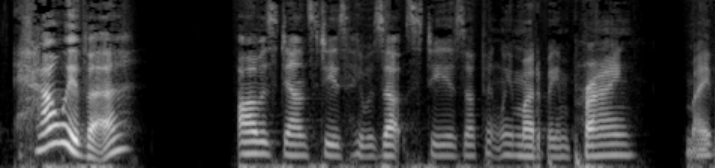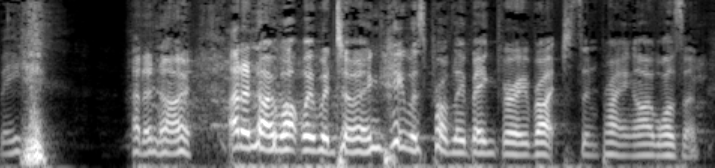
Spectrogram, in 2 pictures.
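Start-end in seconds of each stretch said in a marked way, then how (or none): 5.6-9.0 laughing. Real, not acted. Laughing at her own story.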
